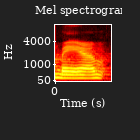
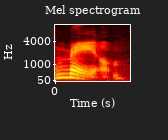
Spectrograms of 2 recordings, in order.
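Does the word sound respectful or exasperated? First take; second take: respectful; exasperated. First: It is said in a plain, respectful tone. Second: It is said in an exasperated, disrespectful tone. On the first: The speaker is showing polite respect. "most times when you use a title, you're being respectful" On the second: What the witness just said was foolish. "you vary your tone a little bit, it's not so respectful"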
